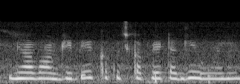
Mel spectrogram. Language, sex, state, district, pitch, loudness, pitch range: Hindi, female, Bihar, Begusarai, 275 Hz, -13 LUFS, 270-295 Hz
